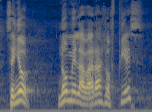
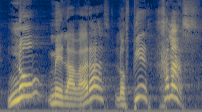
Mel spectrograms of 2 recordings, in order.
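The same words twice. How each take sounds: First: Said in the usual way. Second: Slow, louder, defiant refusal of the Master. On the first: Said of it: "Pedro le está diciendo lo mismo". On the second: Acted. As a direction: draw each word out in bold rebellion. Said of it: "qué retador, qué rebelde".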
